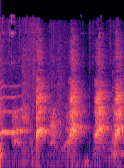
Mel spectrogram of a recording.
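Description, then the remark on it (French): A dog barks four times in a steady rhythm, fairly loud, each bark sharp with a slightly whiny, yipping edge. No one speaks. “Oh, mais alors! Mais alors! Mon chien!”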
